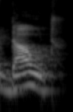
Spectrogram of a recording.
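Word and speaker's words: doubt: आगे है डाउट, डाउट में बी साइलेंट है।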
